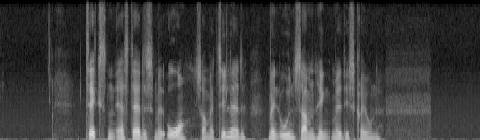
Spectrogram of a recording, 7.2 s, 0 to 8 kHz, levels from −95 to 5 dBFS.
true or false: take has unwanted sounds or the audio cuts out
false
